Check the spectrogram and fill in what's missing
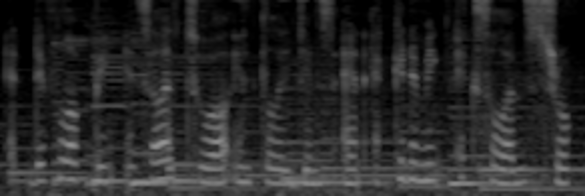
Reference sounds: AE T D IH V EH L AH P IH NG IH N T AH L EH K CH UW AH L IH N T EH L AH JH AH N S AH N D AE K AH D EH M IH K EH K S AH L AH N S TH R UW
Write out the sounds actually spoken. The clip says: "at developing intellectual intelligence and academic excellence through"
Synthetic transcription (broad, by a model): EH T D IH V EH L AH P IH NG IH N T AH L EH K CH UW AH L IH N T EH L AH JH AH N S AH N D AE K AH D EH M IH K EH K S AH L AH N S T R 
